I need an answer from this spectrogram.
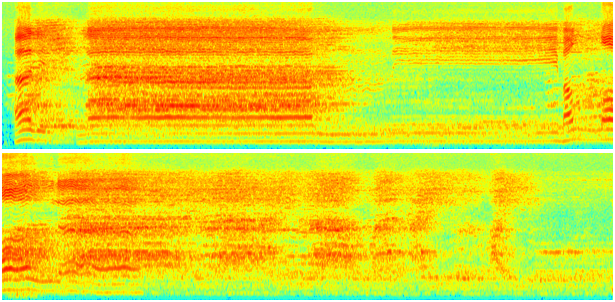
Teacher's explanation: baca mimnya enam harakat. Difathahkan langsung sambung dengan lafzul jalalah.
